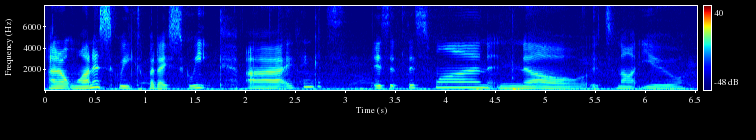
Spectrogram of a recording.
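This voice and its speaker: A young woman with a slightly rough, scratchy voice, rambling and laughing at herself in a casual chat while drawing, short on sleep. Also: medium pitch, expressive, slow pace, a bit bright. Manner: rambling, giggly, self-deprecating. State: sleep-deprived. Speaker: digital artist streaming a drawing session.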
